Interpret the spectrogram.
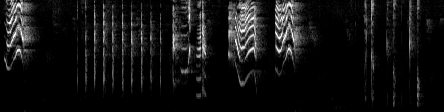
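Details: Caged pet parrot imitating speech at home: loud squawky, wavering syllables alternating with a quick series of sharp ticking clicks, then more nasal arched calls and scattered short clicks.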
